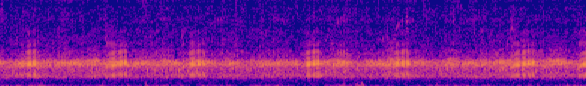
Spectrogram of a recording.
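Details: Frogs in countryside paddy fields at evening sunset: rhythmic buzzy croaks repeating about every half to one second, a continuous chorus over low rumbling background and occasional soft clicks.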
